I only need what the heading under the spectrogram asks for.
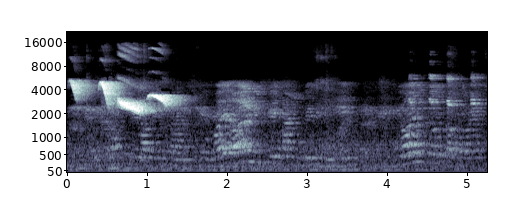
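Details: Green-winged saltator giving a short burst of Paraguai-style song: three or four bright, sweeping whistled notes in the first second. Faint murmuring and softer sounds follow for the rest of the recording.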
